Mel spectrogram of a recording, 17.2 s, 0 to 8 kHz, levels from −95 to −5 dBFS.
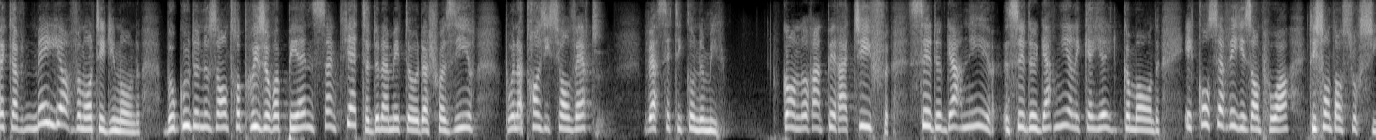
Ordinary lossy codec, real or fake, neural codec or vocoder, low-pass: none; fake; codec, 16 kHz, 0.5 kbps, X-Codec, WavLM features, trained on Multilingual LibriSpeech; none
